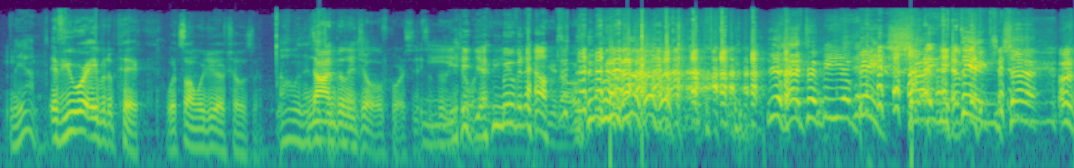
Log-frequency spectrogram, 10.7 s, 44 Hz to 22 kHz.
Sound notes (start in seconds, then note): 4.6 laughter; 7.4 singing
